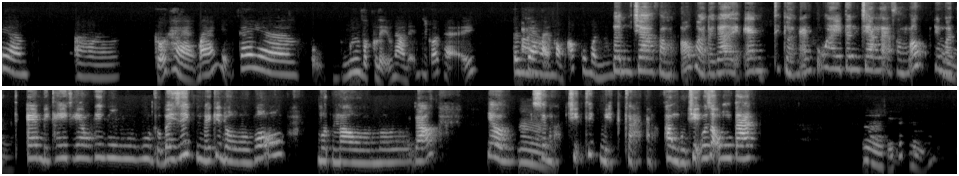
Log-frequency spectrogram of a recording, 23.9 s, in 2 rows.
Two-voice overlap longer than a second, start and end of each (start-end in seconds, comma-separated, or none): none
